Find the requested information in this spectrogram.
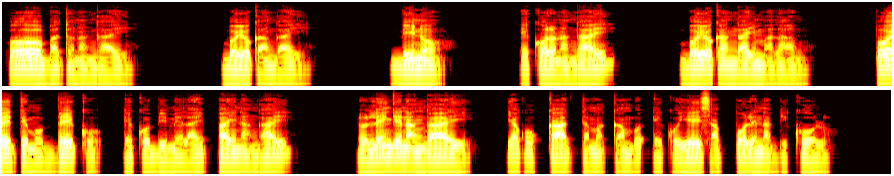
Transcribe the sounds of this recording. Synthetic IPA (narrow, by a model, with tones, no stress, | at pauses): o˦˨ba˨to˨na˨ŋɡa˦i˦ | bo˦jo˦ka˨ŋɡa˦i˦ | bi˦no˦ | e˨ko˦lo˨na˨ŋɡa˦i˦ | bo˦jo˦ka˨ŋɡa˦i˦ma˨la˦mu˨ | po˦e˦te˨mo˨be˦ko˨ | e˨ko˨bi˨me˨la˨e˨pa˦i˨na˨ŋɡa˦i˦ | lo˨le˦ŋɡe˦na˨ŋɡa˦i˦ | ja˨ko˨ka˦ta˨ma˨ka˨mbo˨e˨ko˨je˦i˨sa˨po˦le˦na˨bi˨kʰo˦lo˨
